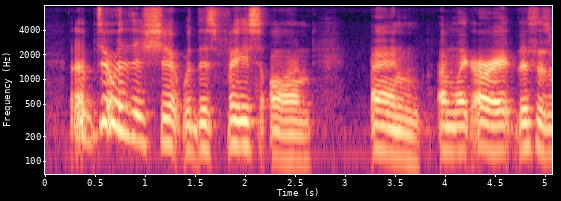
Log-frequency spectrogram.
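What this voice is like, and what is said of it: Usual voice. Nothing is said of it.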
